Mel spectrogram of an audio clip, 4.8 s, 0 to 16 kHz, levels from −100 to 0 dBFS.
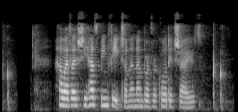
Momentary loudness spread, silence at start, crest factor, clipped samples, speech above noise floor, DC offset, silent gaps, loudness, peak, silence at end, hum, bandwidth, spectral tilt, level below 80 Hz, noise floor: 18 LU; 0.15 s; 18 dB; under 0.1%; 32 dB; under 0.1%; none; -25 LUFS; -8 dBFS; 0.3 s; none; 10.5 kHz; -2.5 dB/octave; -76 dBFS; -56 dBFS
